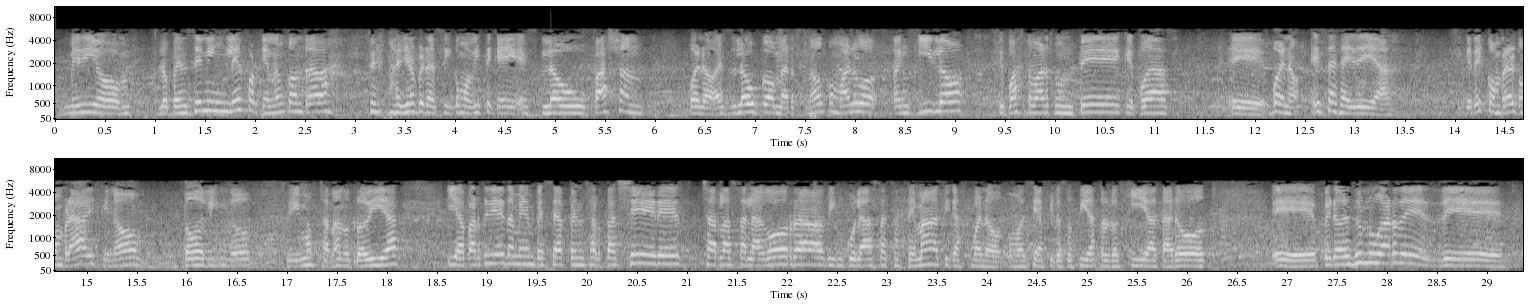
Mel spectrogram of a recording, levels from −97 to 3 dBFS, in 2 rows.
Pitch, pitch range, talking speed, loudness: 205 Hz, 185-230 Hz, 170 wpm, -14 LUFS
